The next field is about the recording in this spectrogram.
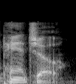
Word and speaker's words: Pancho: Now, I'm going to say it the way that it's spelled, okay? – Okay. – Pancho. – What? – P-A-N-C-H-O. – I mean, I'd say Pancho, but...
